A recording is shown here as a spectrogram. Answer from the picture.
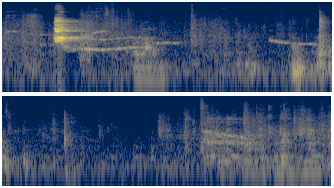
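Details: Cavalier King Charles Spaniel puppy indoors in a kitchen on a cloudy Monday morning: one sharp high yelp, then a drawn-out whine sliding downward, a second short falling whine a few seconds later, and quiet household rustling between.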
